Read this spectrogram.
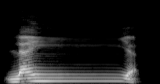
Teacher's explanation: we do not enter the noon completely into the ya because it's a letter of idgham bi ghunnah · So you see the noon is gone, but the attribute called ghunnah, assimilation, still remains. So when one listens to you, when you say lanya, they can tell without doubt that there's a noon there.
